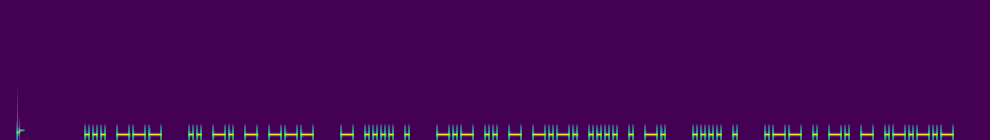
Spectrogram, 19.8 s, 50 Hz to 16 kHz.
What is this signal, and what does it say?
Morse code, heard as a keyed tone, about 15 wpm, 700 Hz. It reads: SO INTO THE KITCHEN HE WENT.
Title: Sentences from Top 1400 Words 15wpm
